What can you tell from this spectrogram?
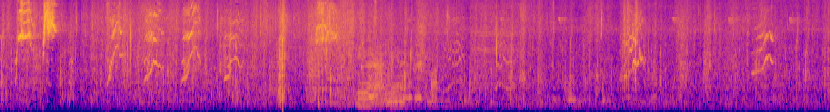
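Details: Baby monkey Leo crying and begging its mother for milk while hungry: thin, high, wavering cries that bend up and down, scattered through the stretch with rustling and other background noise between them.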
